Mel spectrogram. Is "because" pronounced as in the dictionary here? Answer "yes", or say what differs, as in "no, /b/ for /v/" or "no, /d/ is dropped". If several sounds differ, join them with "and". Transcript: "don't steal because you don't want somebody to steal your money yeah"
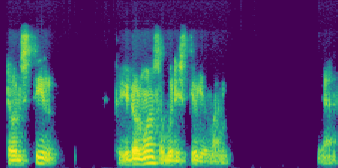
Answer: no, /z/ is dropped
